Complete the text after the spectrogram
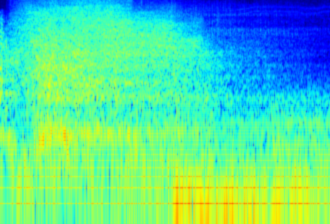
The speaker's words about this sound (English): He scrambled back along the temple's side, but when he turned the corner to the front, Marduk heard a familiar hiss.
